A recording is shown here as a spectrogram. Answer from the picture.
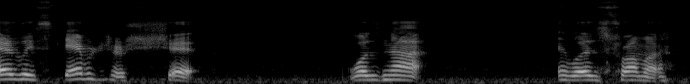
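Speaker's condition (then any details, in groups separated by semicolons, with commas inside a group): Cerebral palsy; speaks differently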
